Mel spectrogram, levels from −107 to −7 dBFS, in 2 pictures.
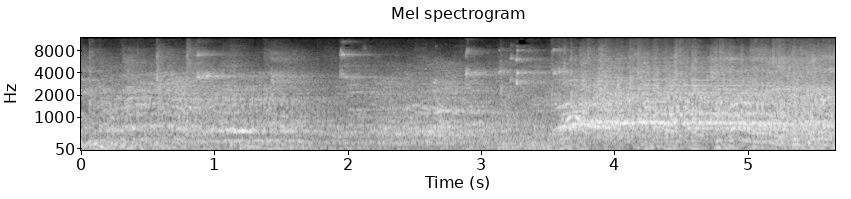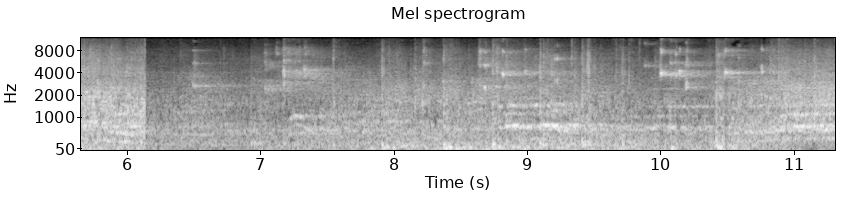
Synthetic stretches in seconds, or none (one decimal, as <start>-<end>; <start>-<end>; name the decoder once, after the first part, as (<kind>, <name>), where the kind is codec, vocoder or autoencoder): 0.0-1.6 (vocoder, BigVGAN v2); 4.1-11.3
